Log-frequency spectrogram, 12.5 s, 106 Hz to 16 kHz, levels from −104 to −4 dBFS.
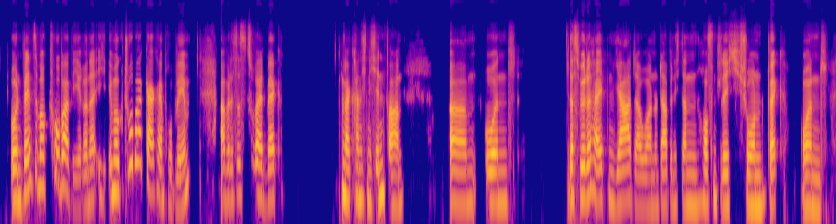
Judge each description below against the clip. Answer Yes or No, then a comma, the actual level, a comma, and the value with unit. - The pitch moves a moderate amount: Yes, average, 3.1 semitones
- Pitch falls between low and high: Yes, medium, 180 Hz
